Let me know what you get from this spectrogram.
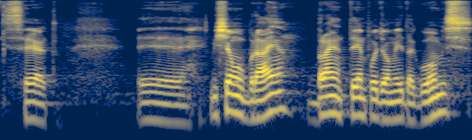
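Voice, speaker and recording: A man at a medium pitch, ordinary pitch variation and a very slow pace. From Itapeva, interior of São Paulo state, Brazil. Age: 30s. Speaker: pastor. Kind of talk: casual chat.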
